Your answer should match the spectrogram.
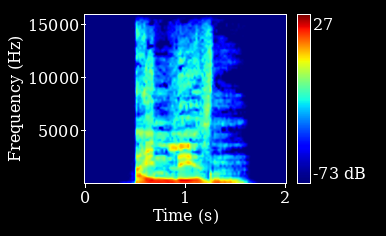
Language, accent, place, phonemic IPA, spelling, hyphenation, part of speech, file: German, Germany, Berlin, /ˈaɪ̯nˌleːzən/, einlesen, ein‧le‧sen, verb, De-einlesen.ogg
- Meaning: 1. to acquaint oneself with a work or field by reading 2. to scan; to read in or digitalise with an electronic device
